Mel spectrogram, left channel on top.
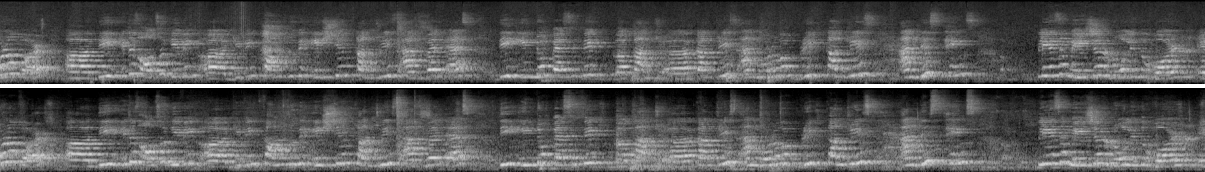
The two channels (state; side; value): normal; both; correlation -0.07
